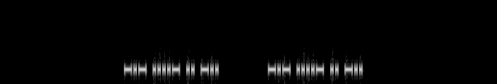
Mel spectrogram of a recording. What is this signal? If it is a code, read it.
Morse code, heard as a keyed tone, about 53 wpm, 700 Hz. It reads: K4ID K4ID
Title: USA Call Signs - 4 Characters - Repeated 2x - 50wpm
